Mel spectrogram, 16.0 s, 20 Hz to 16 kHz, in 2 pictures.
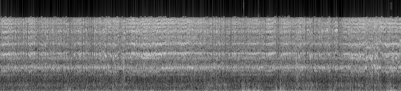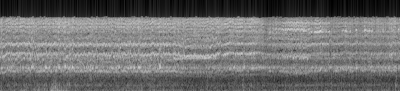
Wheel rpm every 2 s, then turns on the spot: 230, 220, 230, 220, 190, 200, 220, 230.
none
